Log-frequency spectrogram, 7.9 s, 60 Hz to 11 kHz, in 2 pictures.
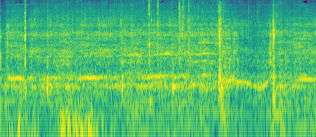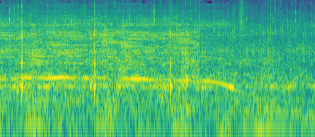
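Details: Warranty-replacement Shimano EP801 e-bike drive unit at about 700 km: sharp cracks roughly once per pedal turn, when right crank passes 1 o'clock, over faint motor whine; axial play increased after about 500 km, same noise as first motor.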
